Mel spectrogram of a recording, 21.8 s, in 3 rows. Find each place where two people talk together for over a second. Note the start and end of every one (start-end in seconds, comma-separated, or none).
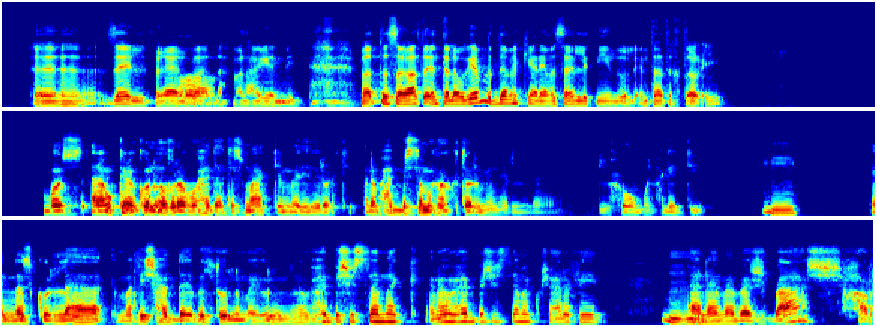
none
